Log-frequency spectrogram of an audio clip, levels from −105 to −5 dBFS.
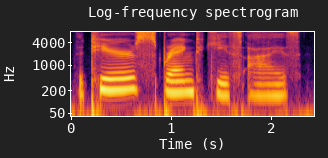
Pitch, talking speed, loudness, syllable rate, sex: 180 Hz, 150 wpm, -17 LUFS, 2.8 syllables/s, female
